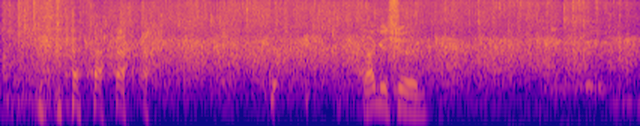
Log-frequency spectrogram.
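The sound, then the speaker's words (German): Steady applause from an audience welcoming a guest speaker fills the space with dense, continuous clapping, while a voice speaks briefly over it near the start and again around the middle. “Ich denke, du hast dir schon jetzt einen Applaus verdient.”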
